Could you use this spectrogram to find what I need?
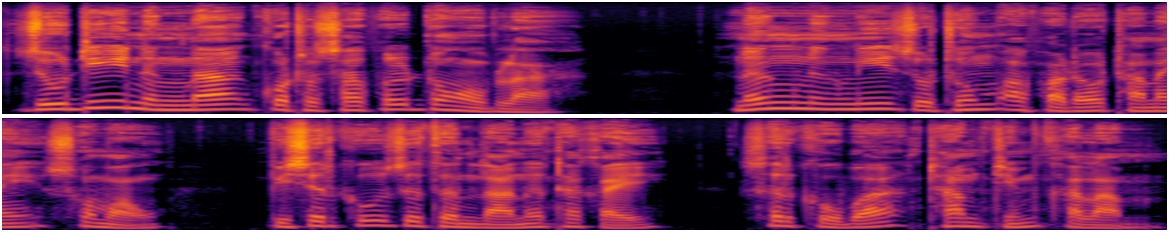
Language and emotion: Bodo, neutral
